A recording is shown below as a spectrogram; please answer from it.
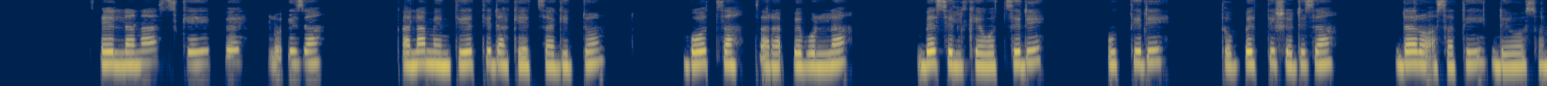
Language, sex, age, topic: Gamo, female, 18-24, government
